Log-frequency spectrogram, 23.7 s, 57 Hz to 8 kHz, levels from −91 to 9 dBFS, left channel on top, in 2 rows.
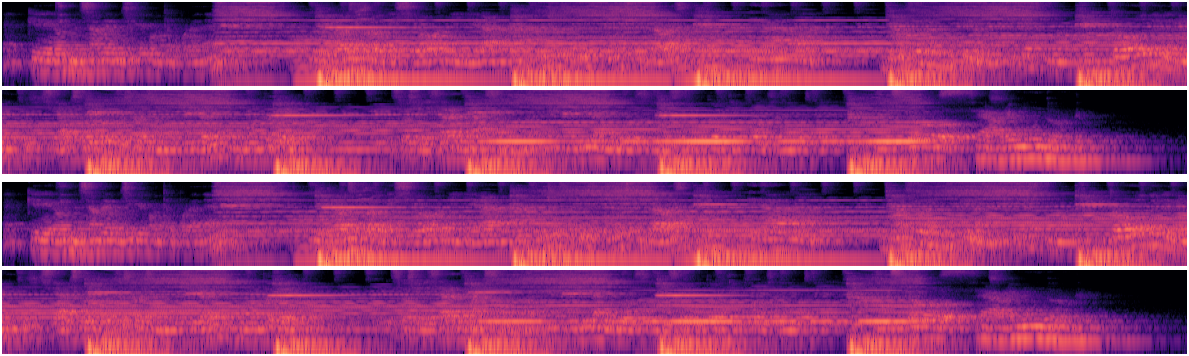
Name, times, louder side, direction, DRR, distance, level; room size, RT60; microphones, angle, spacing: voice 1, 0.2-2.2 3.1-6.8 7.4-8.2 8.8-10.8 11.1-14.8 15.7-19.9 20.5-21.4, equal, 75° right, -5 dB, 0.7 m, -32 dB
sound 1, 2.1-21.0, left 1 dB, 30° right, 0.9 m, -27 dB
voice 2, 21.6-22.6, equal, 45° left, -2 dB, 0.4 m, -30 dB
2.3 x 2.1 x 2.7 m, 1.4 s
head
